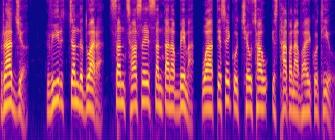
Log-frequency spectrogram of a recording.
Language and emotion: Nepali, neutral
